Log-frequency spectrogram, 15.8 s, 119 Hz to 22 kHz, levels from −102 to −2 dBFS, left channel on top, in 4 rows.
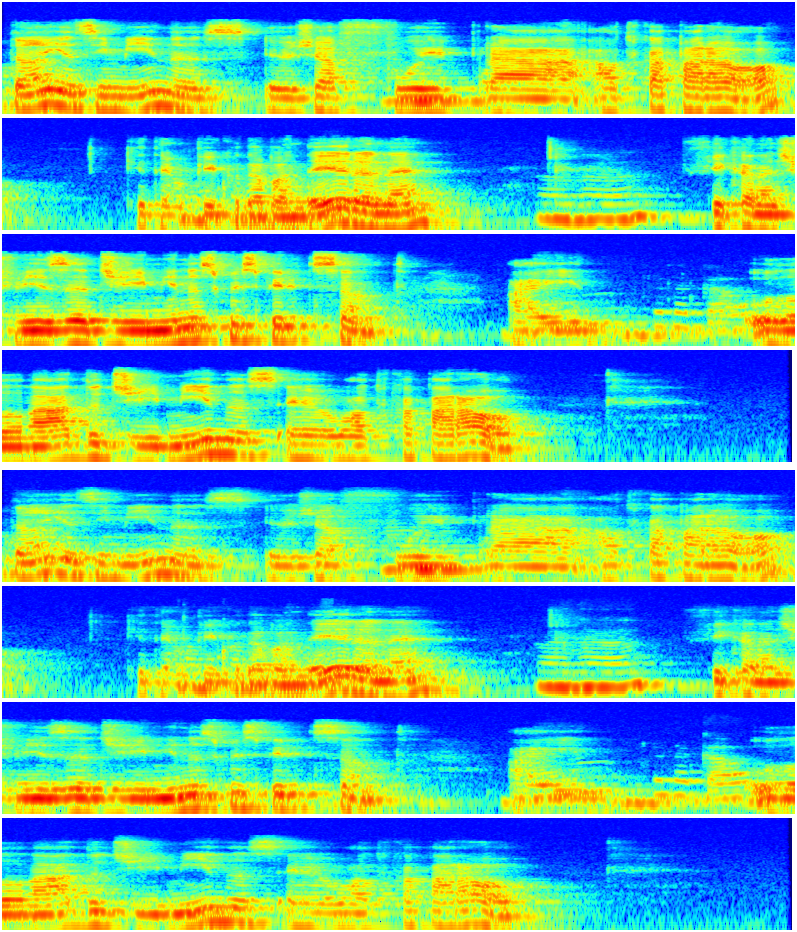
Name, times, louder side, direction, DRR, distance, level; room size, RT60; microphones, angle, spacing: voice 1, 0.0-4.0 4.6-6.2 7.5-10.2 10.5-11.0 11.6-14.5 14.9-15.1, left 3 dB, 85° left, 0.7 m, -22 dB
voice 2, 1.9-2.4 4.8-5.5 6.6-7.3 10.4-11.8, right 2 dB, 80° right, 1.3 m, -29 dB
9.2 x 8.0 x 2.5 m
head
